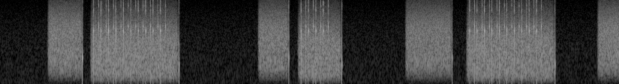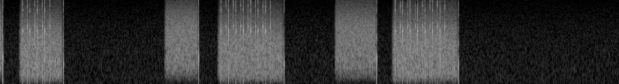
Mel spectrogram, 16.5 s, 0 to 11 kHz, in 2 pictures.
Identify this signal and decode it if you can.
Pulse dialling, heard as a rotary dial, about 10 pulses a second. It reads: 0 4 0 4 7 7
